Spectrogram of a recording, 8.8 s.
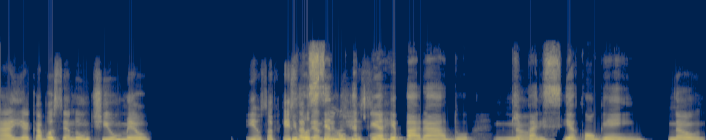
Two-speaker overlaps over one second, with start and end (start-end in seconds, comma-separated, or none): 3.6-4.8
